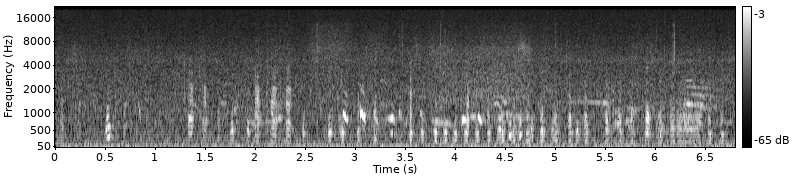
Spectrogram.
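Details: A flock of hens clucking continuously, with many overlapping short pulsed clucks and a few squeaky notes from several birds.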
